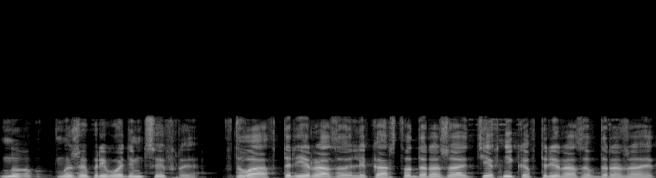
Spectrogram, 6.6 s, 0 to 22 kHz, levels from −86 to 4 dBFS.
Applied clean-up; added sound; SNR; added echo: neural mask model DeepFilterNet 3.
